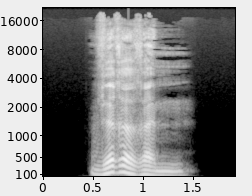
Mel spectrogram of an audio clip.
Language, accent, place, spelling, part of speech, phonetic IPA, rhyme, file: German, Germany, Berlin, wirrerem, adjective, [ˈvɪʁəʁəm], -ɪʁəʁəm, De-wirrerem.ogg
- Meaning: strong dative masculine/neuter singular comparative degree of wirr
